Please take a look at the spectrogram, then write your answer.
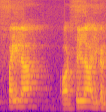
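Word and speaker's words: fila: this tricuspid annulus or collagenous ring is called phyla, or phyla, you can pronounce it coronaria, F-I-L-A.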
